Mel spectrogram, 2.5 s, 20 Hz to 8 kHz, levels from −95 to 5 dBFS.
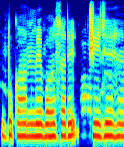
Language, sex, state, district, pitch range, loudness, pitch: Hindi, female, Bihar, Araria, 245-260 Hz, -10 LUFS, 255 Hz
